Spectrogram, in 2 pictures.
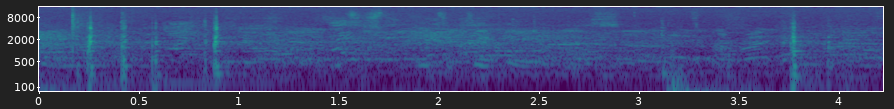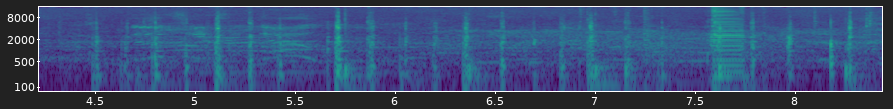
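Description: Stray plucked notes and taps from the band's acoustic string instruments, picked quietly between songs, with faint voices under them. The notes come sparsely at first and more often from about three seconds in.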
